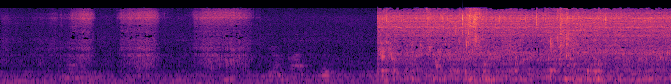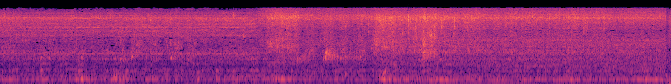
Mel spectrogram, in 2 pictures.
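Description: A few soft rustles, then water from a bathroom sink tap starts suddenly about six seconds in and runs steadily, with a few louder splashes.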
